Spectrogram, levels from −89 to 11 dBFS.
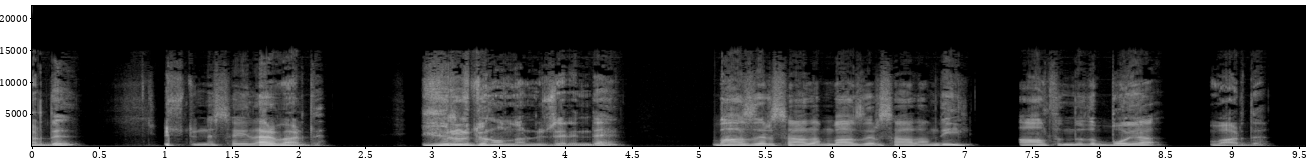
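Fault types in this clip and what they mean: Sudden gain jump: at 1.02 s the speech and its background noise drop together by about 12 dB, then snap back at 1.71 s. At 5.12 s both fall again, this time by about 6 dB, and stay at that lower level to the end. Each change is instantaneous, with no fade, which points to a level setting or bit shift likely applied from one sample to the next without any ramp.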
